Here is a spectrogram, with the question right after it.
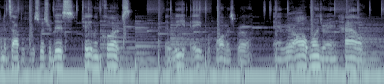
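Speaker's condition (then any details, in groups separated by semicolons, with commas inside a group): No condition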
